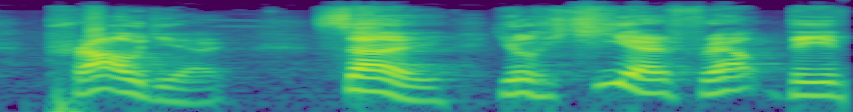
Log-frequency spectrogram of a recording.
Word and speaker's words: praudio: call this uh library prodo but the pronunciation that I have in mind it's not prodo is actually prao so you'll hear throughout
